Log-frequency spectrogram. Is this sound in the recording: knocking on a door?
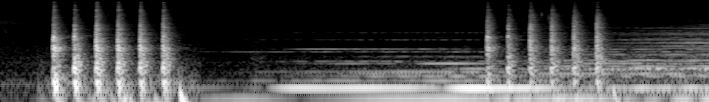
yes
